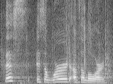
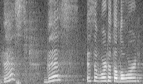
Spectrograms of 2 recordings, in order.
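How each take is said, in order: First: It is said as a statement, falling. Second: It is said as a question, rising.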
